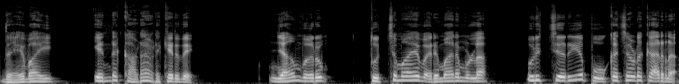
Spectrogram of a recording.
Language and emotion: Malayalam, fearful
